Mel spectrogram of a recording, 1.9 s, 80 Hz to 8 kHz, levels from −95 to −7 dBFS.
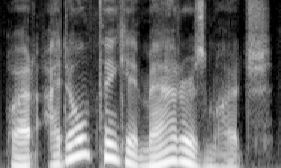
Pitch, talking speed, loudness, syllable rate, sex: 135 Hz, 225 wpm, -15 LUFS, 4.7 syllables/s, male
